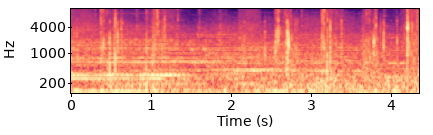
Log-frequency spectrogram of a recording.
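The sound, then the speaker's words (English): A steady series of footsteps at an unhurried walking pace, each step a short crisp tap, heard over a constant low rumbling hum with no talking. “Don't turn around. I know. We keep walking.”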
